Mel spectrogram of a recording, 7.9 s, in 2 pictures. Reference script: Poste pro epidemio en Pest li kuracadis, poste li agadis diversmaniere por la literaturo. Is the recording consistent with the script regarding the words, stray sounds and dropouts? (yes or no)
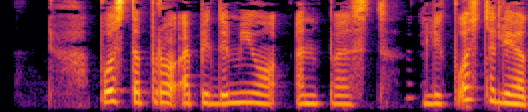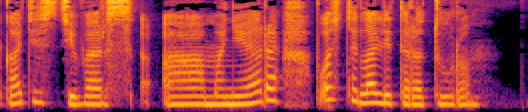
no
